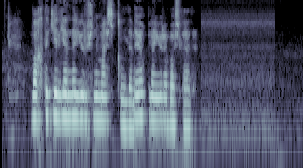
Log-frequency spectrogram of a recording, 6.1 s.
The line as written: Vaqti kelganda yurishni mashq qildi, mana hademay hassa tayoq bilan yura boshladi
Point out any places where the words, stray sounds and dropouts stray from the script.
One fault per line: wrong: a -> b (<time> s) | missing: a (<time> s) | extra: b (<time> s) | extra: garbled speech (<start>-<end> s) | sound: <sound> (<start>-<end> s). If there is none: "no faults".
missing: mana hademay hassa (2.6 s)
